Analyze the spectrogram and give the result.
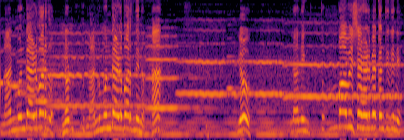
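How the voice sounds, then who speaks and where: An actor dubbing a down-on-his-luck younger brother who is drunk and rambles, repeating himself, in a dubbed film. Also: very high voice. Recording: loud film score behind. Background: music.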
